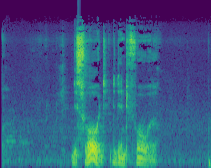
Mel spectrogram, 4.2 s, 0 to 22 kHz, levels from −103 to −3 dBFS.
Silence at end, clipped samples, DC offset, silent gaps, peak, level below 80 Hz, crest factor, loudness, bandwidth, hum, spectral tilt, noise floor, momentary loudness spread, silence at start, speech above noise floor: 0.05 s; under 0.1%; under 0.1%; none; 0 dBFS; -48 dBFS; 22 dB; -16 LUFS; 15.5 kHz; none; -3 dB/octave; -55 dBFS; 22 LU; 0.05 s; 37 dB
